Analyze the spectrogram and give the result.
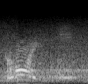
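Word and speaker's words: quoins: molding and they're called coins pronounced like a nickel or a dime but spelled q o i ns they're called coin post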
